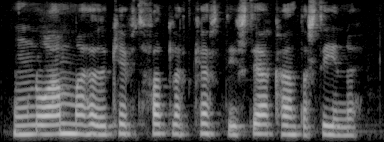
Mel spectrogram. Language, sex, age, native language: Icelandic, female, 50-59, Icelandic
